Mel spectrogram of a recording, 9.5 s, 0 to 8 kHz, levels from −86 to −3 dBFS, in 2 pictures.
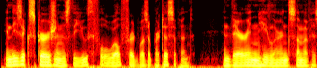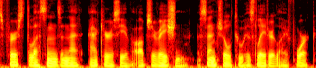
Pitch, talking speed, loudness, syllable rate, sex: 80 Hz, 185 wpm, -21 LUFS, 5.6 syllables/s, male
